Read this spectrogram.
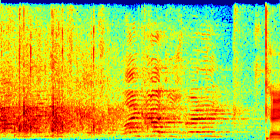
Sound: audience applauding; players chattering

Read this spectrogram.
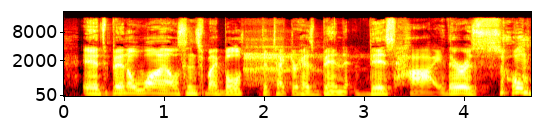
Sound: buzzer

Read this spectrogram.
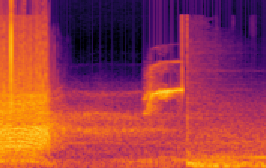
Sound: screams

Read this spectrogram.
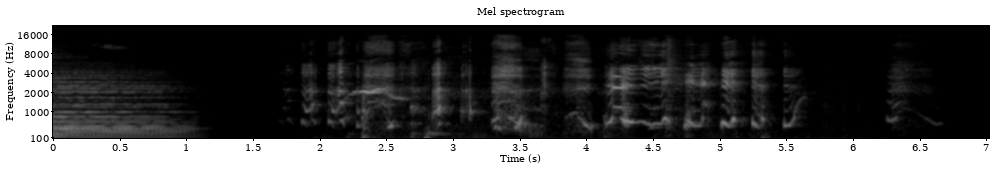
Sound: little girl giggling

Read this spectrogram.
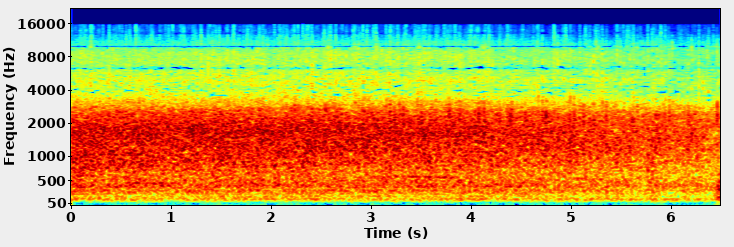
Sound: cheers and applause

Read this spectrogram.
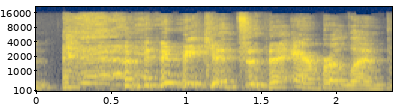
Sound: laughing

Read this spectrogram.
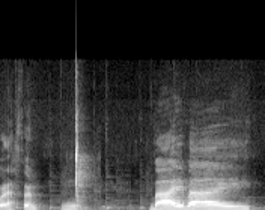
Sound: kiss

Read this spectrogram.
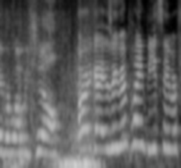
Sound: woosh

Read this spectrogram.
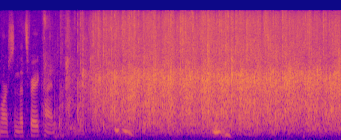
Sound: students applauding

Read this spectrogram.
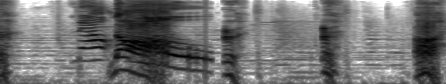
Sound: groaning

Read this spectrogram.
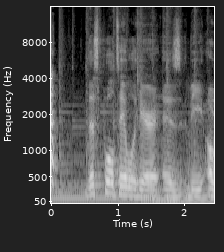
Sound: laughs

